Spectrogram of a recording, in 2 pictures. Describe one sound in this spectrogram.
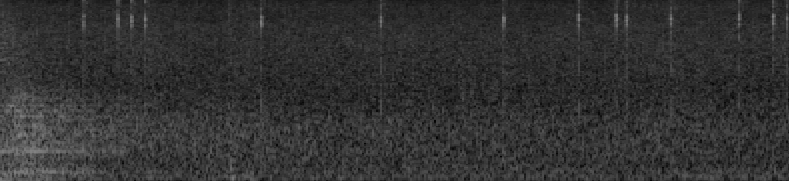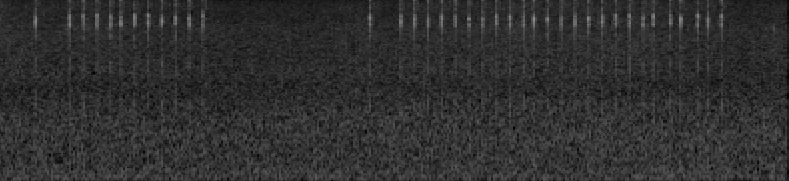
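A game menu ticks with soft, quick clicks as it scrolls.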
